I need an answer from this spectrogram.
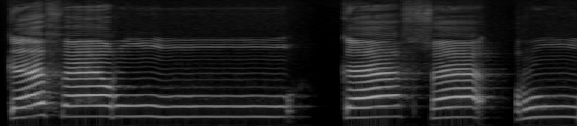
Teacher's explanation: اب یہاں پر دیکھیں کاف کو جلد ادا کر رہے ہیں زبر کے ساتھ، فا کو بھی جلد ادا کر رہے ہیں. را کو واو کے ساتھ ملاتے ہوئے ہم کھینچ رہے ہیں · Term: مد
